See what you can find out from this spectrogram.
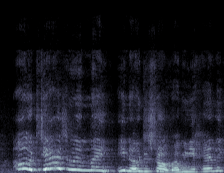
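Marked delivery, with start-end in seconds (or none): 0.2-1.4 very high, loud yell. Speaker retells spitting toothpaste on their sibling's head, imitating the sibling yelling. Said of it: "you start yelling like".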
